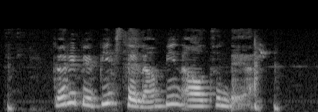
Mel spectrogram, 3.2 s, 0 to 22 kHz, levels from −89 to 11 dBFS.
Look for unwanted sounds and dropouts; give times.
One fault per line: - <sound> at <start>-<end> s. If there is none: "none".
none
